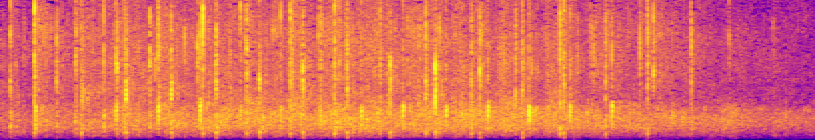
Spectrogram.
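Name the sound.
audience applause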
